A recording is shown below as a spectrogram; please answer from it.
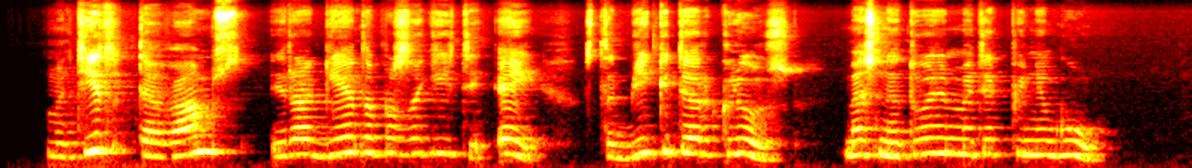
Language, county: Lithuanian, Kaunas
